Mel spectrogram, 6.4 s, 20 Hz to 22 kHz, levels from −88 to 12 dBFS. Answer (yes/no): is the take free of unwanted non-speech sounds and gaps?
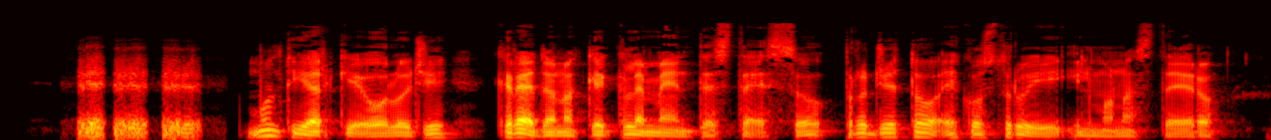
no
